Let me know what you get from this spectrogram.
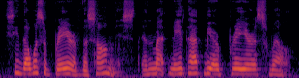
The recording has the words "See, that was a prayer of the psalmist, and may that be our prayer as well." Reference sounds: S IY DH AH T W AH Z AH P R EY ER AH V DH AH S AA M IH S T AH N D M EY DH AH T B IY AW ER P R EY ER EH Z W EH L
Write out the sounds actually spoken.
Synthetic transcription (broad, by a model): S IY DH AH T W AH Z AH P R EY ER AH V DH AH S AA M IH S T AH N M M EY DH AH T B IY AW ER P R EY ER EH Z W EH L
